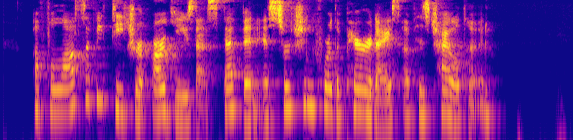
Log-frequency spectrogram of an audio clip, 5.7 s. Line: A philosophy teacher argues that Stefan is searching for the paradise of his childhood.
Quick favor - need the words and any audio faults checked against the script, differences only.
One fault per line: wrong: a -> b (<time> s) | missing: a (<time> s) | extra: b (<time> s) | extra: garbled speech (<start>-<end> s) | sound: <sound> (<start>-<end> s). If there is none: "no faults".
no faults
